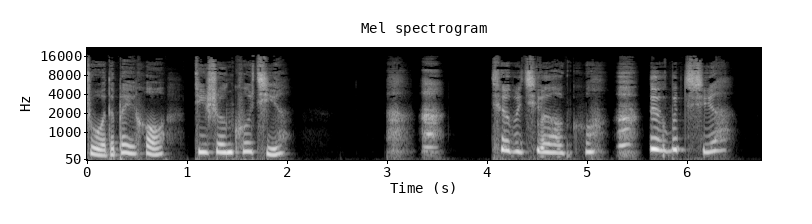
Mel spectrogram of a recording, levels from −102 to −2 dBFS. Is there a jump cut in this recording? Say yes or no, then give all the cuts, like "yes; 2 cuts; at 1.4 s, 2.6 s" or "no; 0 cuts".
yes; 1 cut; at 5.6 s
